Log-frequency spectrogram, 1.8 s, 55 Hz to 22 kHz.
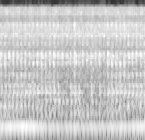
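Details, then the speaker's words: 2016 Ford Expedition with a customer-reported rubbing noise: steady low idle with a fine buzzing rattle on top from a fuel line vibrating on top of the tank, stops when held, sometimes at idle or light throttle; line needs securing. "And yeah, when it's running, I hear a noise. To me, it's a vibration. Look at that. It's a fuel line"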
